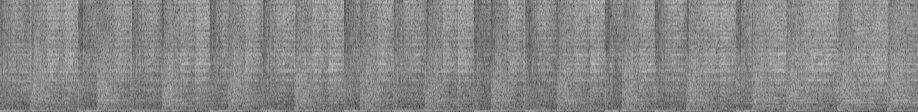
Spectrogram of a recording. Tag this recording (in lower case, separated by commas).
musical instrument, music, drum, percussion, drum kit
